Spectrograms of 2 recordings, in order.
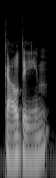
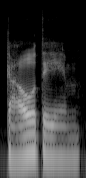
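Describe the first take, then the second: First: The second syllable has a rising tone. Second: The second syllable has a low flat tone. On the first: It means nine o'clock. The speaker calls it wrong. "which would be nine o'clock" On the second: It means finished or done. The speaker calls it right. "a raising tone, mid mid rising tone, and then a low flat tone"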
